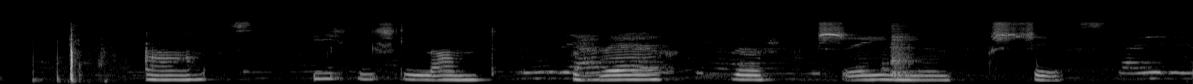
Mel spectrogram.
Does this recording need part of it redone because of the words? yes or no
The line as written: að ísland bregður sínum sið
no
